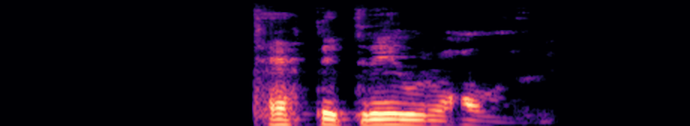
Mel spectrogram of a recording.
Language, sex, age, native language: Icelandic, male, 40-49, Icelandic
